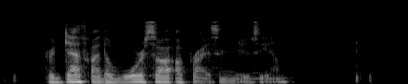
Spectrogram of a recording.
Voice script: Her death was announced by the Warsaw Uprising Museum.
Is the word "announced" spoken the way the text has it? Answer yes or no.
no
